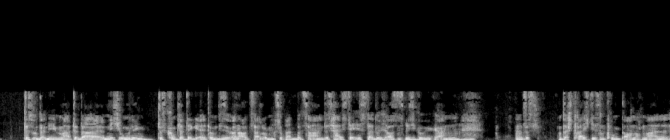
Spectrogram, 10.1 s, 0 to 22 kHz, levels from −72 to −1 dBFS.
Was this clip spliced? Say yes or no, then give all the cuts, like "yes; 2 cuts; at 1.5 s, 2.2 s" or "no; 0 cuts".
yes; 1 cut; at 8.2 s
